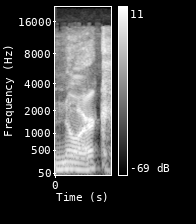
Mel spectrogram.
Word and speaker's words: Newark: with uh that's a norc it rhymes with cork pork uh Philip Roth is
